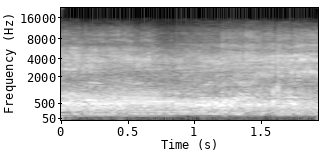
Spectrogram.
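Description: Sprint car and modified race car engines at Bakersfield Speedway, a loud, steady, continuous roar throughout with no breaks, the engines sounding close and dense.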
